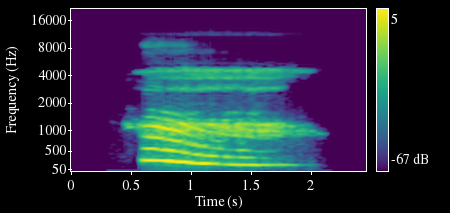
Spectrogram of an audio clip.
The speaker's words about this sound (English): And so when you yawn and you feel that actual intake of your throat opens up and stretches. So you get a stretch on the inside of your throat and you're releasing tension. It's really lovely. So it's this yawn.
